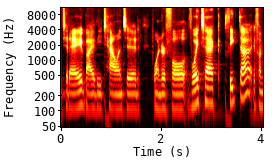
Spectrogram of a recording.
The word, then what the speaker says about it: Wojtek Plichta: I am joined today by the talented, wonderful Wojtek Plikta, if I'm saying that correctly. Wojtek, please correct me if I just butchered your name.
